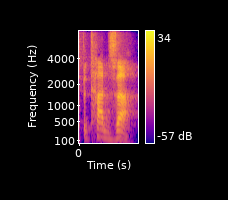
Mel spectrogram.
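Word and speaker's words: Bitadze: You've got really a starting lineup who's sitting kind of Miles Turner, Goga Batadze, and it's Batadze, not Batadze or Batadze.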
